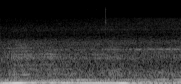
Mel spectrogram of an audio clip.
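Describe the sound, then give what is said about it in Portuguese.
Steady low rumble of passing road traffic at a bus stop, a car engine droning with a faint hiss of the street behind it, continuous throughout with no voices. “Agora tô aqui esperando a merda do ônibus, que naturalmente demora pra caralho.”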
